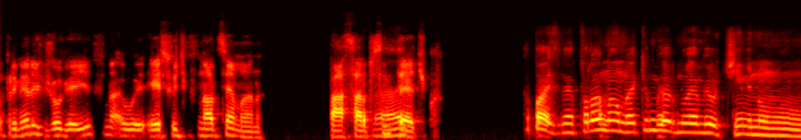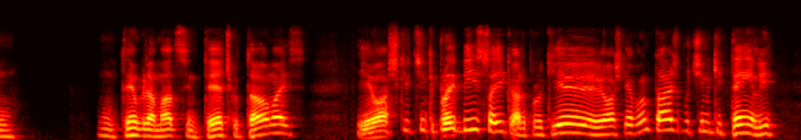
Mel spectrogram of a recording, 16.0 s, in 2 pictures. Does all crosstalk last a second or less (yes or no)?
yes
